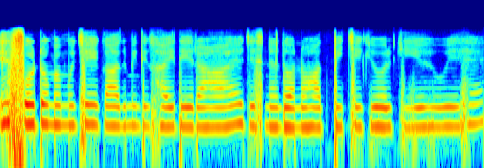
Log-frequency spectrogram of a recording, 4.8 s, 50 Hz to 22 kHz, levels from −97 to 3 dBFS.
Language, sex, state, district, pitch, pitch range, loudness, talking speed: Hindi, female, Uttar Pradesh, Budaun, 230 Hz, 225-240 Hz, -21 LUFS, 235 wpm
